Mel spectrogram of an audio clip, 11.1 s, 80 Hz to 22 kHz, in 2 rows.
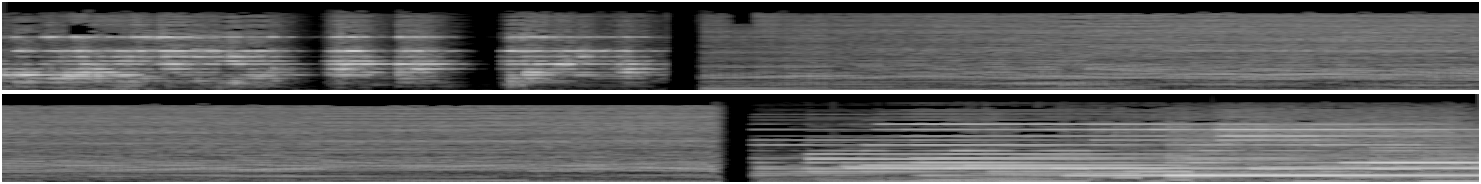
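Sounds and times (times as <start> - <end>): distorted electronic wash: 2.6 - 8.3
low drone: 2.6 - 11.0.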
